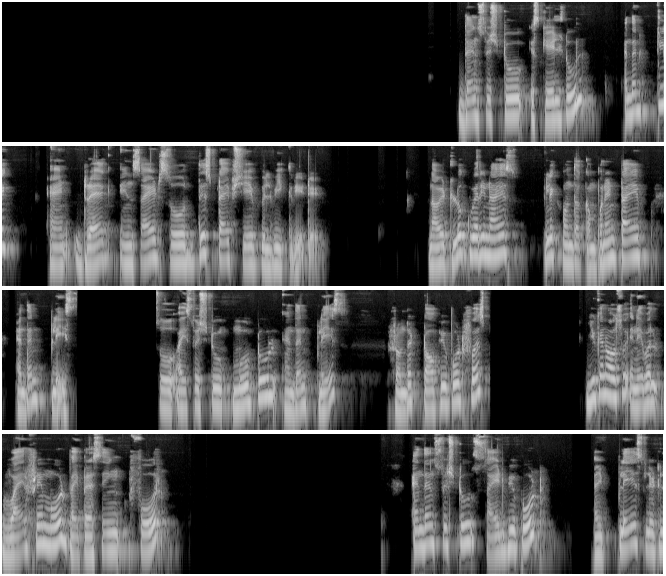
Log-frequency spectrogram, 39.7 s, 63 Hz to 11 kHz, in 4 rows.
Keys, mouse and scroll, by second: 1.1 shift+click, 2.6 shift+click, 4.1 shift+click, 5.3 shift+click, 20.7 w, 25.4 alt+middle click, 26.2 alt+scroll up 1, 26.4 scroll down 1, 27.5 alt+middle click, 31.9 4, 36.2 space, 38.0 scroll down 1.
